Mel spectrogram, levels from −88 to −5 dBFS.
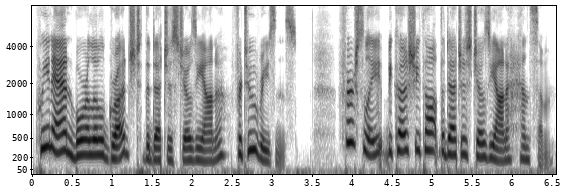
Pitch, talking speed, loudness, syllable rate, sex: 225 Hz, 190 wpm, -18 LUFS, 6.1 syllables/s, female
